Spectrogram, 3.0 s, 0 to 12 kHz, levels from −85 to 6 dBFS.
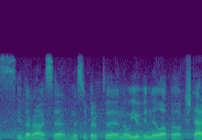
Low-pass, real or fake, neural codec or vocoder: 7.2 kHz; real; none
